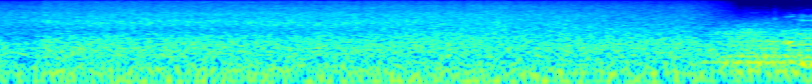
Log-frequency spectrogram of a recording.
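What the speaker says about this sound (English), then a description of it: "The waterfalls are absolutely amazing." Victoria Falls roars as a dense, steady wall of rushing water noise, loud and continuous throughout.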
